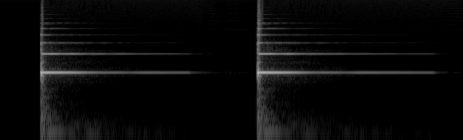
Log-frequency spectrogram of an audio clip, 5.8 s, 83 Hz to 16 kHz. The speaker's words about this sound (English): You will hear 2 tones. Do these tones sound high or low?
